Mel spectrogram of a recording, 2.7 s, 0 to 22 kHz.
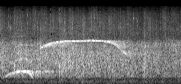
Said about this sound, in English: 36% growth at Fair Hill. You can clap for that. You can clap for that.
